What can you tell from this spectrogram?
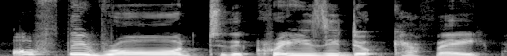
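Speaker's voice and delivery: ordinary delivery, nothing marked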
